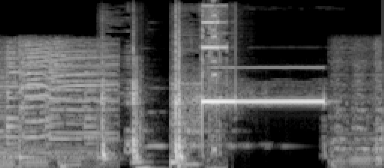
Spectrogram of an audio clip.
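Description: A steady, loud, high-pitched voicemail beep holds for about a second, following a few quick knocks and clunks, with tonal music-like sound before and after it.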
